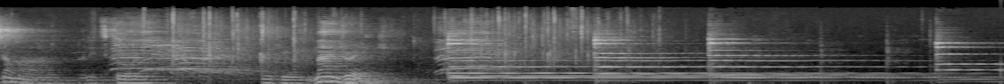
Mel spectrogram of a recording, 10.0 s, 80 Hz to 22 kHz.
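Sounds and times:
ringing mallet percussion chords: 4.5s - 10.0s.

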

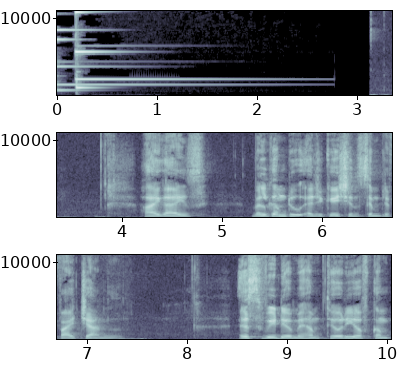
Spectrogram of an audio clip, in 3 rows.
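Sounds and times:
two-note bell-like chime: 0.0s - 2.7s.

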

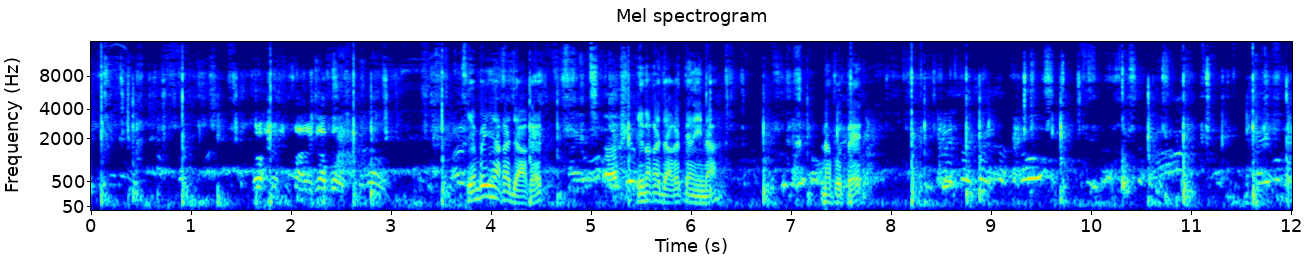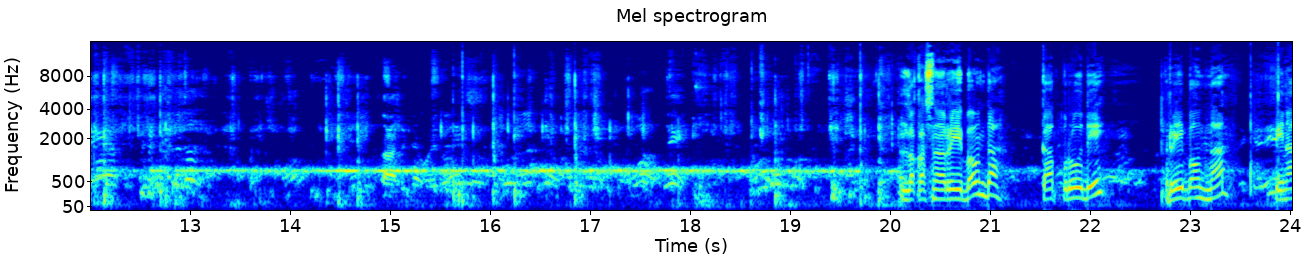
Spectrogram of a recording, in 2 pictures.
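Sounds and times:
voices of players and onlookers: 0.0s - 24.0s
steady tone: 0.4s - 5.7s, 12.1s - 24.0s.

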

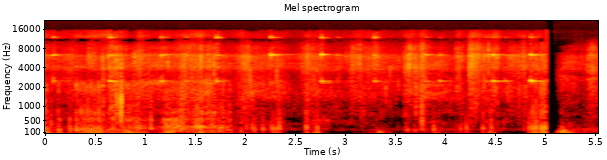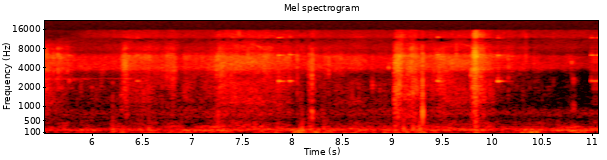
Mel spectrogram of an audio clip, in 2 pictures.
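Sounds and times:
faint high ringing: 0.0s - 11.0s
footsteps crunching through dry leaves: 0.8s - 10.1s.

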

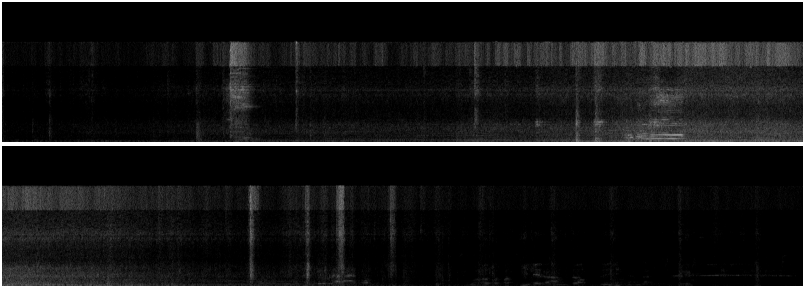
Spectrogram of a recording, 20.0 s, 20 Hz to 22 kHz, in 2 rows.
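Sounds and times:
vehicle passing by: 1.0s - 15.0s.

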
